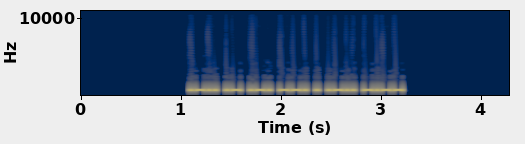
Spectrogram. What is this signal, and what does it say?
Morse code, heard as a keyed tone, about 40 wpm, 700 Hz. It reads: LARGELY
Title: LY Suffix - Top 100 Words with Base Words 40wpm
